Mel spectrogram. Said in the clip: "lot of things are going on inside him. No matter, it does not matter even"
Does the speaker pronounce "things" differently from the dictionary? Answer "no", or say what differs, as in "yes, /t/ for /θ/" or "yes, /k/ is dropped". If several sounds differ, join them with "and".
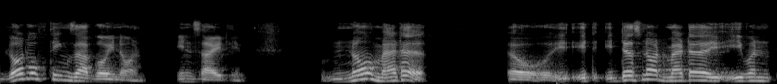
yes, /t/ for /θ/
